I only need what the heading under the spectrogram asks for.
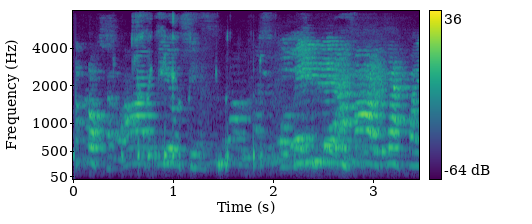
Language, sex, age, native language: Icelandic, male, 9, Icelandic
